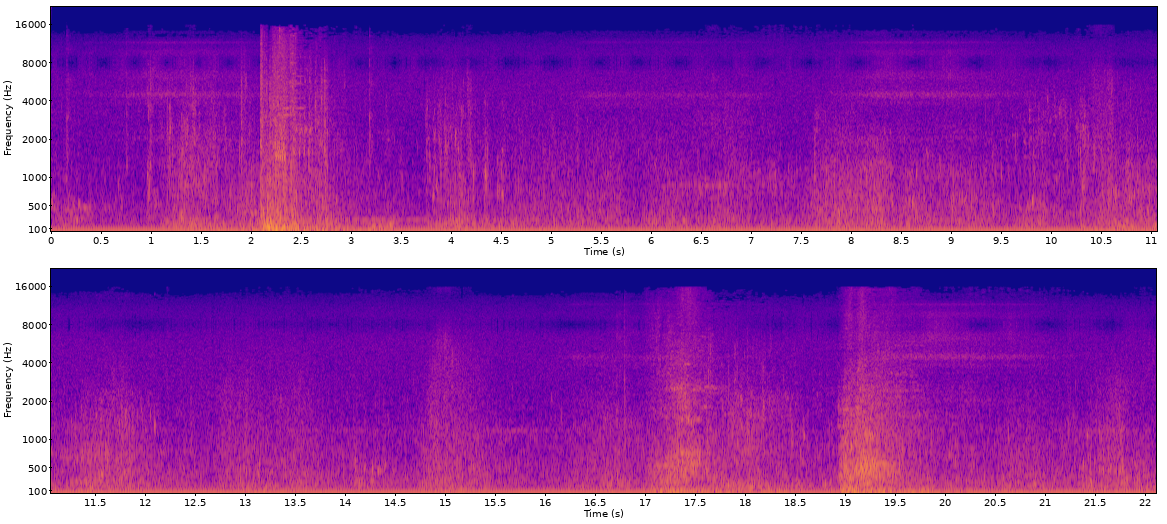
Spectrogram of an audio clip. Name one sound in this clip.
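A deep underwater rumble drones steadily throughout.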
